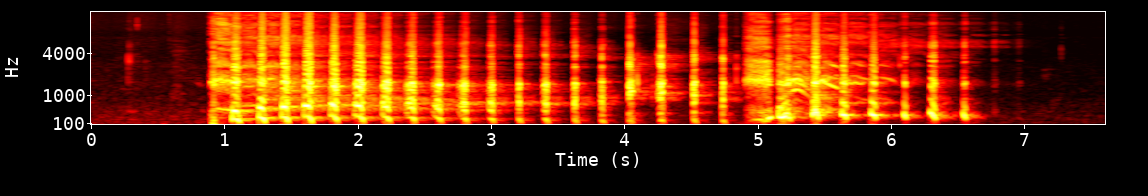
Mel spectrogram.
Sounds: Laughter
